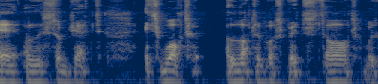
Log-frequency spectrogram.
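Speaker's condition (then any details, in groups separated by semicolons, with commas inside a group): Myasthenia gravis; right mouth droop at onset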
